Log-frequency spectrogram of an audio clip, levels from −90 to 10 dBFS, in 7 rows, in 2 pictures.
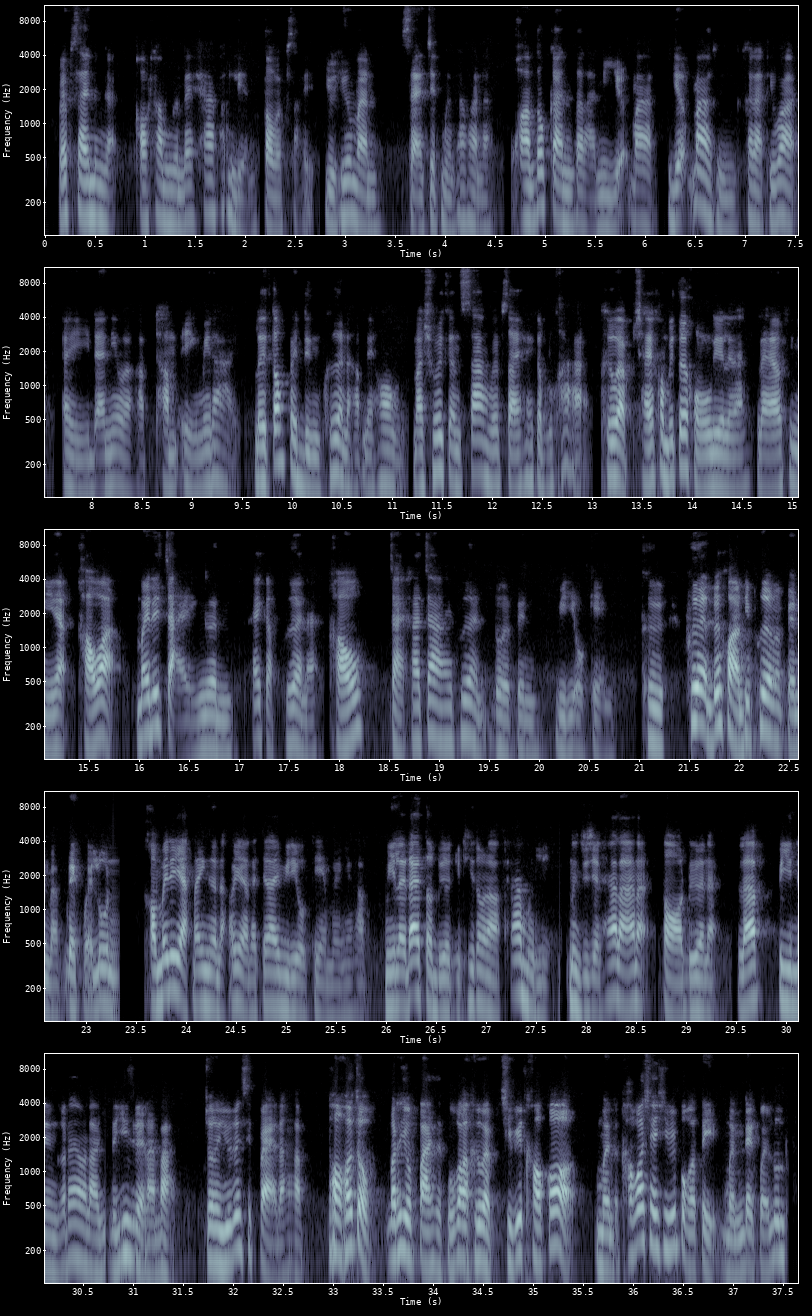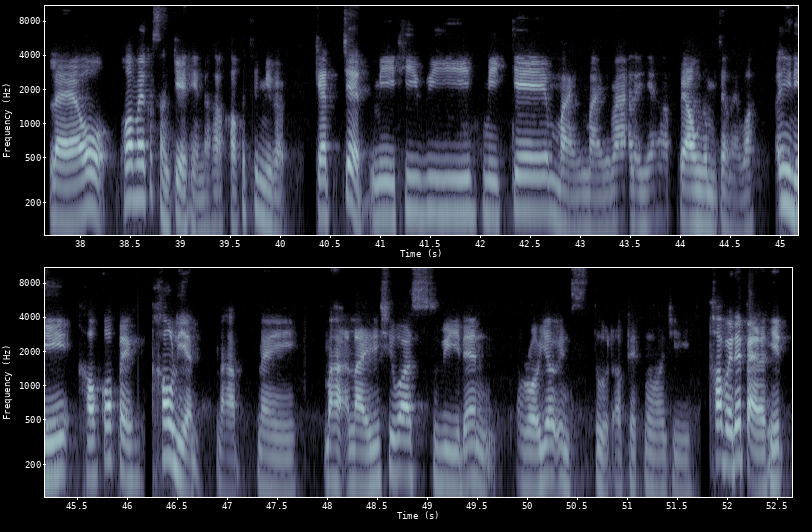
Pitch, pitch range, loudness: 140 Hz, 125-160 Hz, -26 LUFS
